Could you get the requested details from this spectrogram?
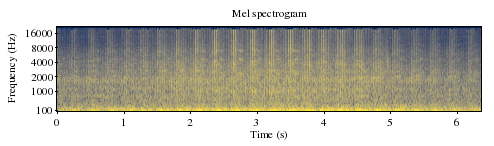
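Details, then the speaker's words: Mustang skid steer diesel, cold start: chugging idle about three and a half beats a second, loudness swelling and dropping as it surges; runs fine after a minute or two, owner suspects fuel system, plans to pull and clean injectors. "when you first start it it runs kind of rough like surges"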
